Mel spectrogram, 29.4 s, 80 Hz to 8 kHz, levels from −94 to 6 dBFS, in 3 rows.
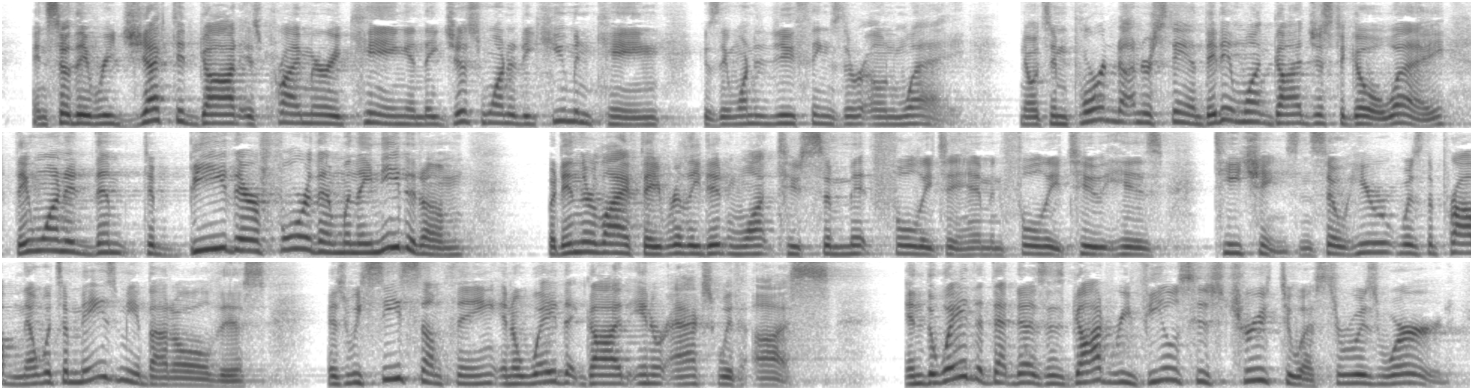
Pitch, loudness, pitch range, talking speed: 195 Hz, -26 LUFS, 175-220 Hz, 220 wpm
